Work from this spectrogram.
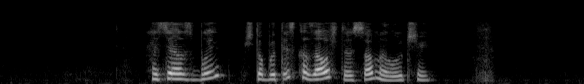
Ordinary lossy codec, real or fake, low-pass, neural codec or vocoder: none; fake; none; codec, 16 kHz, 1.1 kbps, Voila-Tokenizer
